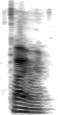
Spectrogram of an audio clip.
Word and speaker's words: Kyren: especially with the circumstance with, how do you pronounce his name, Kyren? Lacy? Oh, yeah. Kyren.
